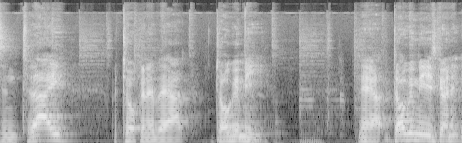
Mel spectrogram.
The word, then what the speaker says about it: Dogami: talking nft games and today we're talking about dogamy now dogamy is going to introduce the world to the pedoverse and you should know that it is pronounced dogamy not dagami which is what i first thought dogami sounds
